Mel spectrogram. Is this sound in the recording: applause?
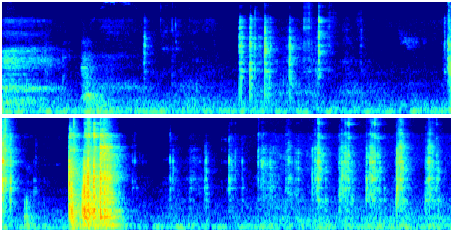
no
